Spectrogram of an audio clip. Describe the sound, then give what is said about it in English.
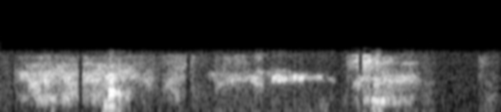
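A puppy rushes into a room with a few quick, breathy snorts and wheezy snuffles, short noisy bursts over a couple of seconds, with no one talking. “A great interview, but my puppy just flew into the room.”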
